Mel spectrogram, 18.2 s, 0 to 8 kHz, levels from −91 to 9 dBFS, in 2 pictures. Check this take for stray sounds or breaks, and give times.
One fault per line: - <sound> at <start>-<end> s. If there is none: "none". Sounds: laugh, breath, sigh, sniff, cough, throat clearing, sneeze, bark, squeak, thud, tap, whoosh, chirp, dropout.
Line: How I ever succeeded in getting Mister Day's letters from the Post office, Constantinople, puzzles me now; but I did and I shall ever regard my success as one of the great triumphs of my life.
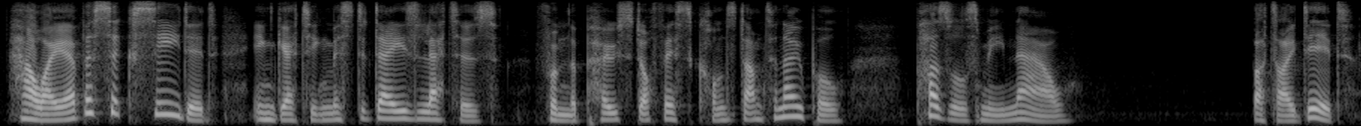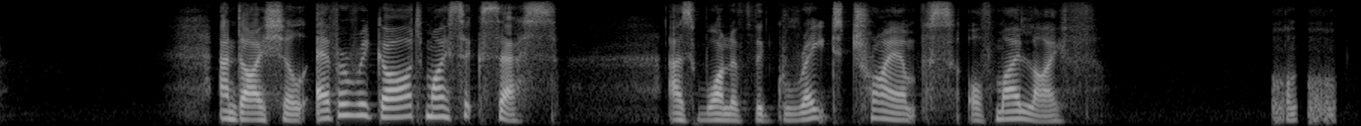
- laugh at 17.6-18.0 s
